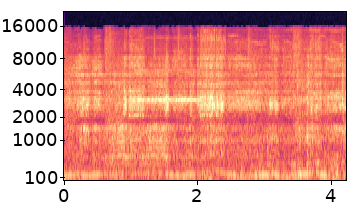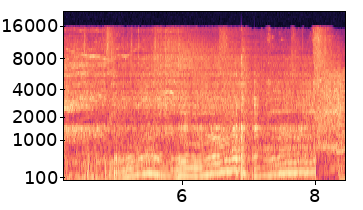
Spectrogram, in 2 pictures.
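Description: Škoda Fabia Rally2 evo rally car's 1.6-litre turbocharged four-cylinder engine revving hard on a gravel stage, its pitch climbing and dropping again and again through gear changes and lifts, with quicker, wider swings in the second half.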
